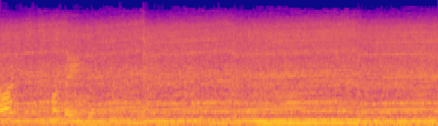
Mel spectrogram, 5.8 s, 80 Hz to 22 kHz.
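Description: A worn Formula 1 engine losing power during a race in the F1 2020 video game, a loud sustained whining drone with a pitch drop early on, then holding steady.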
